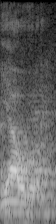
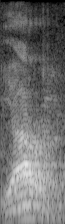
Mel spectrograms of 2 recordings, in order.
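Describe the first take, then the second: First: The lips are rounded, giving a w-like sound. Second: The lips stay unrounded, giving a clear r. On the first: The speaker calls it wrong. "Yaur tak nak yaur" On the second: The speaker calls it right. "Yar yarjumukum"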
